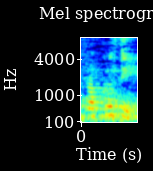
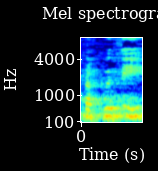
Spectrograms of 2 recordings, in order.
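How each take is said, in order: First: प्रकृति with a ru sound, prakruti; प्रकृति spoken as prakruti with a u vowel after kr; Odia pronunciation. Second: प्रकृति with a clear ri sound, prakriti; प्रकृति spoken as prakriti with an i vowel after kr; Hindi pronunciation. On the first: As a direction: say प्रकृति the Odia way, kru instead of kri. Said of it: "आप कहते हो". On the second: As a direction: say प्रकृति the Hindi way, kri not kru. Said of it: "हम बुलाते हैं". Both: Shown as a demonstration.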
